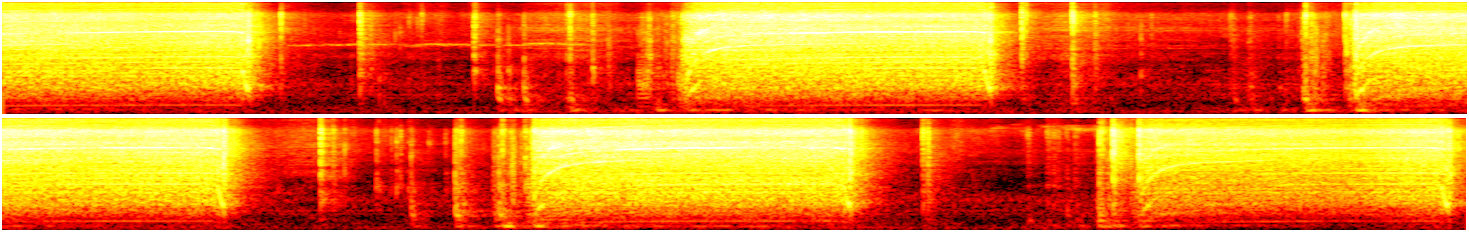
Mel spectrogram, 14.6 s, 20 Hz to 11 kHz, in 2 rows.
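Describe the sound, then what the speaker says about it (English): A power driver whirs in four long steady runs, each split by short pauses, as it backs T25 Torx screws out of the air dryer cover on a Land Rover Hitachi or Dunlop air compressor, loud and close with no talk. "you've got 6 torque screws T25, so you need to remove these torque screws"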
